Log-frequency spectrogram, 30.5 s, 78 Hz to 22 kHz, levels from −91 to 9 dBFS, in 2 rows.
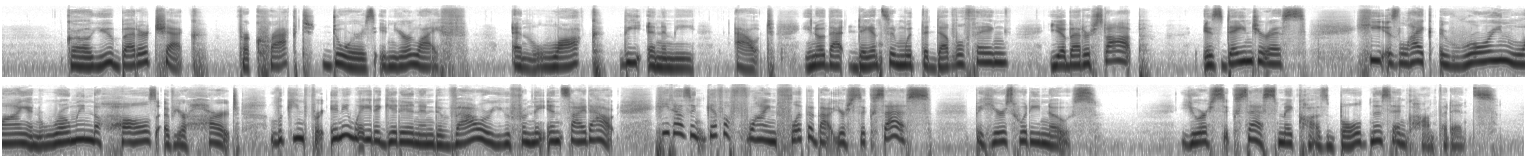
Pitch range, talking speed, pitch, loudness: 185-245 Hz, 150 wpm, 215 Hz, -17 LUFS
